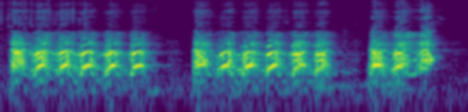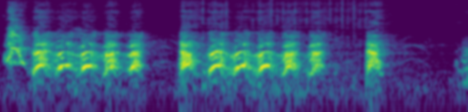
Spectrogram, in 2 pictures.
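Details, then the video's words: Dog barking in rapid bursts of about six to eight barks, each bout lasting around one and a half seconds, with short pauses between bouts; no other sounds stand out. "What's helped the dog is not bravery but his noise."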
